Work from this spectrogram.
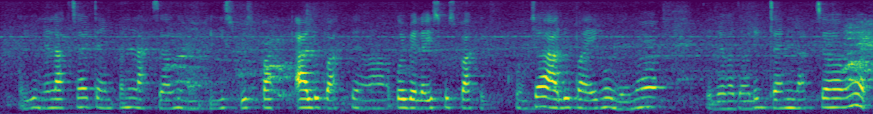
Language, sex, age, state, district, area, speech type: Nepali, female, 18-30, West Bengal, Darjeeling, rural, spontaneous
